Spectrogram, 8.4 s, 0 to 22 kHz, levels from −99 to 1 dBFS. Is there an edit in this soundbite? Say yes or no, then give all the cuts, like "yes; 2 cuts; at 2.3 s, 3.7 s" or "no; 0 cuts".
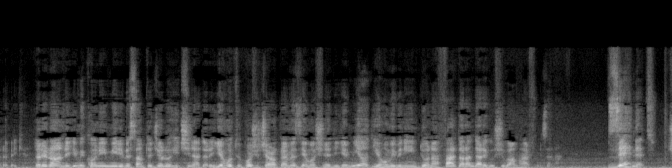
no; 0 cuts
